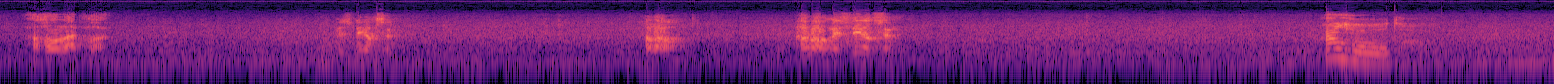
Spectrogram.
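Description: A middle-aged woman speaks anxiously into a telephone in short bursts, close by.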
